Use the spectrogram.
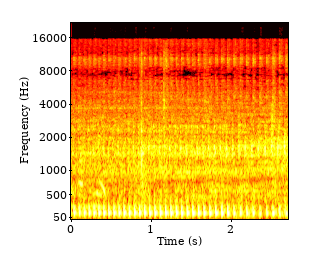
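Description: A motorcycle engine idles nearby with a steady, rapid chugging pulse throughout, holding an even loudness.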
